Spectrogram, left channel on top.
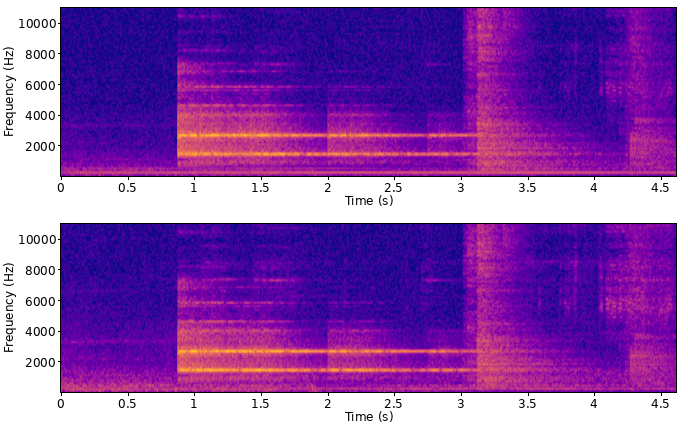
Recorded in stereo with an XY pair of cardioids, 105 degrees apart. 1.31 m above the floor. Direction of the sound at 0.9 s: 25° left.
